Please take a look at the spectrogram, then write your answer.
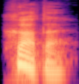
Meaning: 1. house, hut 2. house, joint, a place one can booze or have sex 3. home 4. prison cell
- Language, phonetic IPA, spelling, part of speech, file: Russian, [ˈxatə], хата, noun, Ru-хата.ogg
